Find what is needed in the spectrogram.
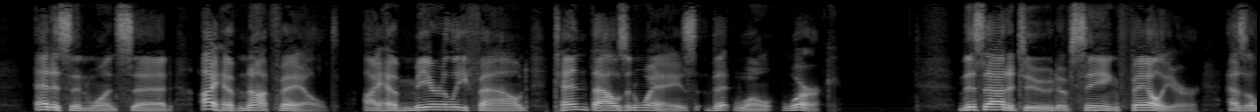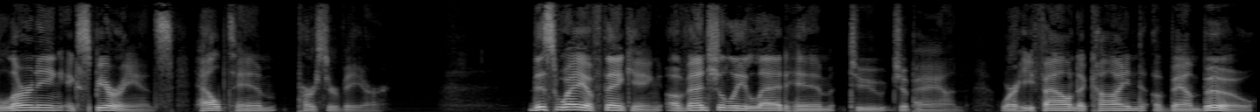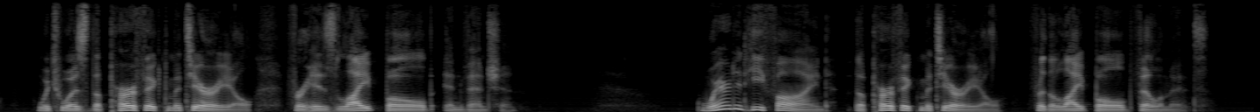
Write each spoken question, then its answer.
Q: Where did he find the perfect material for the light bulb filament?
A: He found the perfect material for the light bulb filament in Japan.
